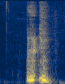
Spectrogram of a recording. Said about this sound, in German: Musste ich mich mal kurz räuspern.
